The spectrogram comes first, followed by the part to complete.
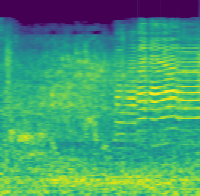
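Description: Wind buffeting the camera microphone while riding a road bicycle at speed, a steady loud low rumble, with a faint wavering high tone in the second half.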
